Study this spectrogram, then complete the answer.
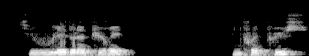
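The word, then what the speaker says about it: purê: une fois de plus, l'accent aigu donne le son est comme si c'était un accent grave. Donc, purée se dit et s'écrit de la façon qui apparaît ici sur la vidéo.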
